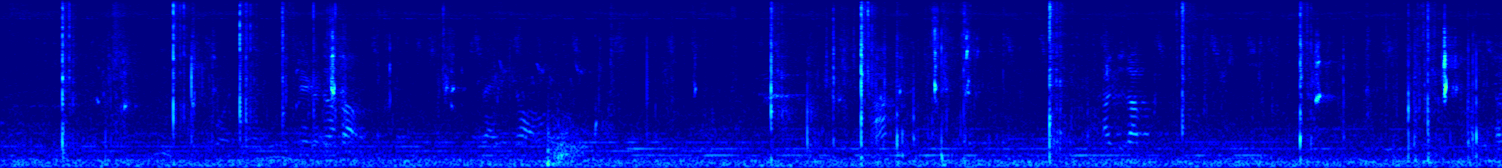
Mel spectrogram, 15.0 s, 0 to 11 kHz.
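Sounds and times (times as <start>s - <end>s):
ball being kicked cracks: 0.6s - 0.8s, 1.7s - 3.4s, 7.6s - 9.8s, 10.4s - 10.9s, 12.9s - 13.4s, 14.0s - 14.9s.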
